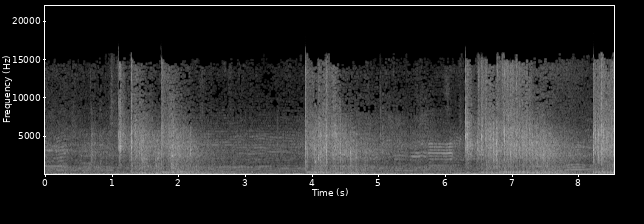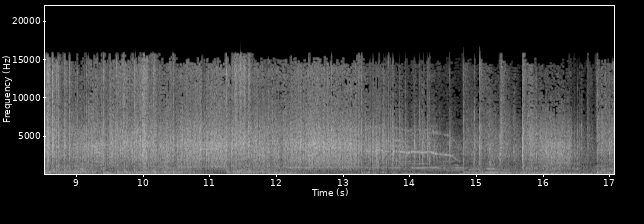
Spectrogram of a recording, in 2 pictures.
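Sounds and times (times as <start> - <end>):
firework crackling: 6.3 - 17.0
low rumbling firework booms: 6.5 - 14.1
descending firework whistles: 8.5 - 17.0.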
